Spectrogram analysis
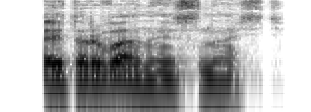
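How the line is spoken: Lifeless voice. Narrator (Russian): безжизненным голосом проговорил он

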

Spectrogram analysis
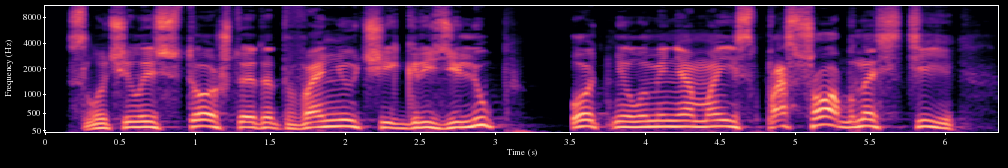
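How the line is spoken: Furious roar. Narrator (Russian): Взревел он, потеряв самообладание

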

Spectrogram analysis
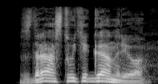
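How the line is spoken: Rather rude. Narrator (Russian): сказал молодой король довольно грубо

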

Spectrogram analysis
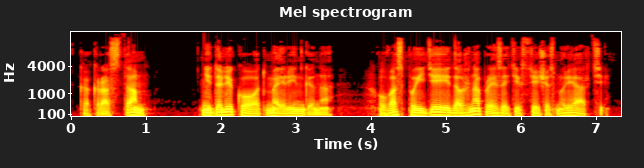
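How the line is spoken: Soft. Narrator (Russian): мягко начал командор

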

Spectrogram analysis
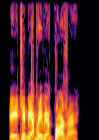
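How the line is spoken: Deafening bark. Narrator (Russian): Гаркнул он так, что у всех без исключения заложило уши

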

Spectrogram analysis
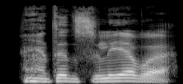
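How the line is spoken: Snorting. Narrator (Russian): фыркнул Джордж

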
